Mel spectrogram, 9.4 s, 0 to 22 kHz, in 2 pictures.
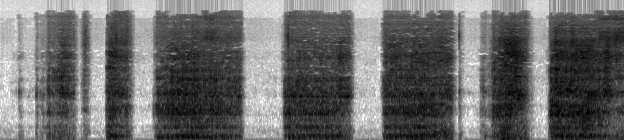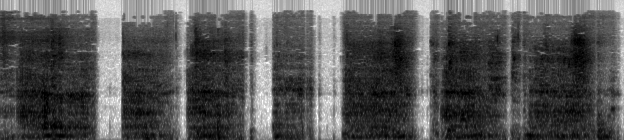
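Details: Ginger, a 4-month-old boxer and pit bull mix puppy, growling during a game of tug of war: rough, noisy growl bursts roughly half a second to a second long, broken by abrupt short silences.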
